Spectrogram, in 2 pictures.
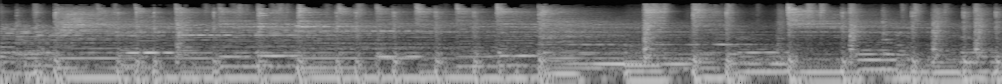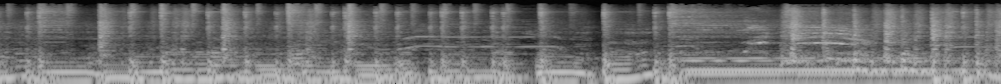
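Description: Live rock band playing loud electric guitars over a drum kit, with a couple of brief stops about fifteen seconds in.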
